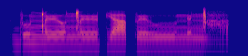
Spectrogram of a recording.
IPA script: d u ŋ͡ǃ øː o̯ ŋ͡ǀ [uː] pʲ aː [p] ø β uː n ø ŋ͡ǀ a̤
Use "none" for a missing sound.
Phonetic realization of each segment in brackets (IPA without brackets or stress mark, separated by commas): øː, p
